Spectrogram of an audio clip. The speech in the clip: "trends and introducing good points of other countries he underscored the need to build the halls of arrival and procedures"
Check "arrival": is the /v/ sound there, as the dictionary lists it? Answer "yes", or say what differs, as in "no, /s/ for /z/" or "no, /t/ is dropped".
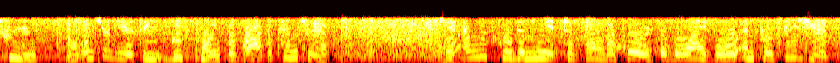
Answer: yes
